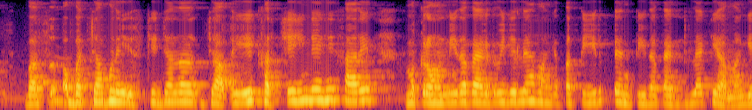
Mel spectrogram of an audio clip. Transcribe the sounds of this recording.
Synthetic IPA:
bəsbətːʃaːɦʊɽ̃ẽːɪst͡ʃiːd͡ʒãːnaːld͡ʒaːeːkʰəɾt͡ʃeĩːd̪eːɦĩːsaːɾeːməkɾoːniːd̪aːpɛːɡəʈʋiːd͡ʒɪlɛːaːʋãːŋɡeːpət̪iːɾpɛ̃ːnt̪iːd̪aːpɛːɡʈlɛːkeaːʋãːŋɡeː

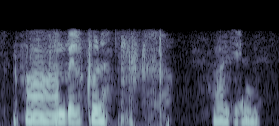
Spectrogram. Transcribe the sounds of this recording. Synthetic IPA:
hãɦãbɪlkʊl | hãd͡ʒi

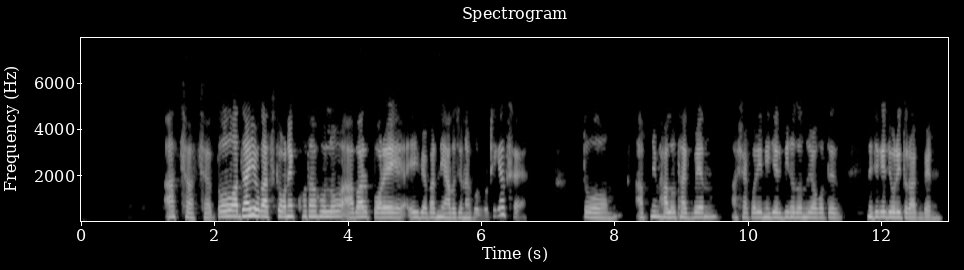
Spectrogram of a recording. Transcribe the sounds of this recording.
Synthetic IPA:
a̰tːɕʰaatːɕʰat̪od͡ʑajokad͡ʑkeɔnekʰːɔt̪ʰaɦoloa̰baɾpɔɾeḛjbɛpaɾniealot͡ɕonakoɾboʈʰikat͡ɕʰe | t̪o | a̰p̚nibʱalot̪ʰak̚ben | a̰ʃakoɾinid͡ʑeɾbinod̪ɔnd̪d͡ʑɔɡot̪eɾ | nid͡ʑeked͡ʑoɾit̪oɾak̚ben

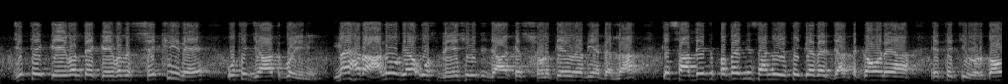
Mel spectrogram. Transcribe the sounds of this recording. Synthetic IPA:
d͡ʒɪt̪ʰːeːkeːʋəlt̪eːkeːʋəlsɪkʰːiːneː | ʊt̪ʰːeːzaːt̪koːiːnḭːmɛ̃ːɦəɾaːnɦoːɡɪjãːʔʊsd̪eːʃʋɪt͡ʃd͡ʒaːkeːsʊɳ̃keːɦoːnãːd̪ɪjãːɡəlːãː | kɪsaːɖeːt̪pət̪aːid͡ʒĩːsãːd͡ʒũːɪt̪ʰːeːkad̪eːd͡ʒəʈkaːʊɳeːãːɪt̪ʰːeːt͡ʃoːɾkaː

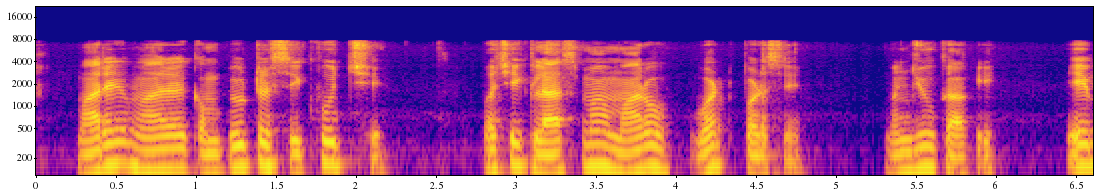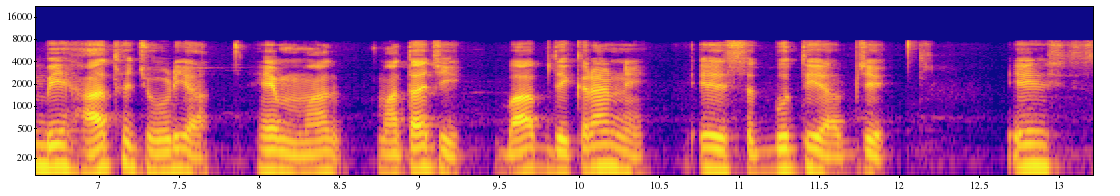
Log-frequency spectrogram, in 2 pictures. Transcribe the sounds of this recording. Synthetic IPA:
maɾemaɾekəmpjuʈəɾsikʰũd͡ʒt͡ʃʰe | pət͡ʃʰiɡlasmãmaɾoʋəʈpəɽʃḛ | mənd͡ʒũkaki | ebeɦat̪ʰd͡ʒʱoɽjaɦe | mat̪ad͡ʒi | bap̚d̪ɪkɾane | esəd̪̚bud̪ʱːiap̚d͡ʒe | e

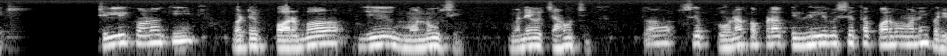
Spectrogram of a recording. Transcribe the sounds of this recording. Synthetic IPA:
ʈʰilikɔɽ̃ɔkiɔʈepɔɾbɔd͡ʒemɔnowt͡ʃʰi | mɔneot͡ʃaɦũt͡ʃʰi | t̪ɔsepoɽ̃akɔpɽakind̪ʱilibeset̪apɔɾbɔmɔneipɔɾi

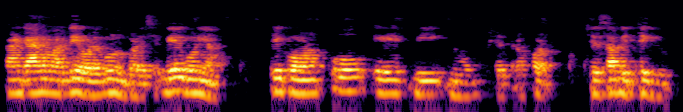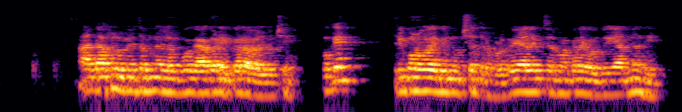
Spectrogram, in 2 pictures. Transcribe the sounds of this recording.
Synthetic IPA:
kaɾəɳkeanemaɾiɖeʋəɭeɡuɽ̃ũpəɽet͡ʃʰebeɡʱuɽijã | t̪ɾikoɳoebinũkʃet̪ɾəfəɽ | t͡ʃʰesabit̪ʰːəjɡjũ | a̰d̪akʰlomẽt̪əmneləɡ̚bʱəɡaɡəɭekəɾaʋelot͡ʃʰe | oke | t̪ɾikoɳ̃oebinũkʂet̪ɾəfʰəɽkəjalek̚t͡ʃəɾmãkəɾaɡot̪ojad̪nət̪ʰi

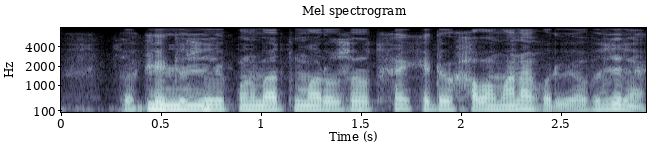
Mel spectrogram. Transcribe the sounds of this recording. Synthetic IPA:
sɔkʰetuzɔdikunbatumaɹusɔɹɔtkʰakʰet̬ukʰabɔmanakoɹibɔabuzila

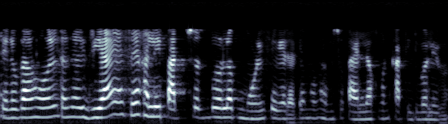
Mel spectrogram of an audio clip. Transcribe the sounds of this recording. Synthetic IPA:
tɛnukaɦoltasaziajasɛkʰalipat̚sɔt̚bʊɹɔlɔpmoɹisɛɡɛta̰kɛmojbʱabisʊpajlɛɔkʰɔmankatidibɔlaɡibɔ̰

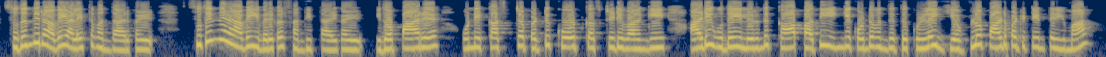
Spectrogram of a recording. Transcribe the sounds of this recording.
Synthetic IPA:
sʊðɐnd̪ɪɾaːʋɐɪɐɭɐɪt̪ːɯʋɐnd̪aːɾɣɐɭ | sʊðɐnd̪ɪɾaːʋɐɪɪʋɐɾɣɐɭsɐnd̪ɪt̪ːaːɾɣɐɭɪðoːpaːɾɯ | ʊnːɐɪkɐsʈɐpːɐʈːɯkoːɾʈkɐsʈɐɽiʋaːŋɡiɐɽiʊðɐjɪlɪɾɯnd̪ɯkaːpaːt̪ːɯɪŋɡeːkɔɳɖɯʋɐnd̪ɐðɯkːɯɭːɐɛʋːɐɭoːpaːɽɯpɐʈːɯʈːeːnːt̪ɛɾɪjɯmaː

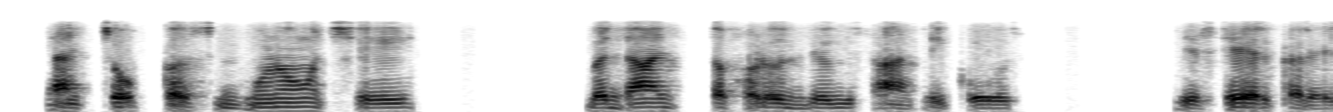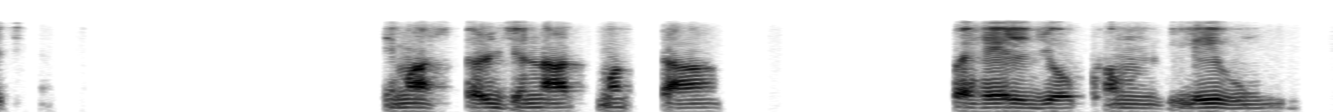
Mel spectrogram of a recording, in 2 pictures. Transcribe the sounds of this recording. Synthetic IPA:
jãːt͡ʃɔːkːəsɡʊɽ̃õt͡ʃʰe | ɓəd̪ʱãːd͡ʒt̪əfʰə̰ɽod̪ʱjʊɡsã̰tɪ̰koːs | d͡ʒeːseːəɾkəɾet͡ʃʰe | t̪eːmãsəɾd͡ʒənaːt̪̚mək̚t̪ã | pəɦɛld͡ʒoːkʰəmleːʋũː

